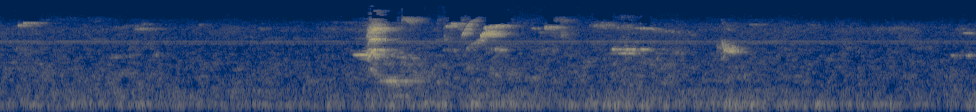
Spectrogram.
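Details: Green bee-eater filmed close up while preening, giving a short burst of sharp, high chirps near the three-second mark, then a few scattered thin twitters against a low, steady rural background hum.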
